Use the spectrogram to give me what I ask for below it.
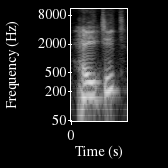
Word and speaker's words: hated: hated in this opportunity we pronounced they okay why because before they you see at T that is why we say hate it I not hate for example okay hated very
